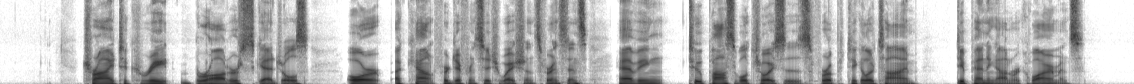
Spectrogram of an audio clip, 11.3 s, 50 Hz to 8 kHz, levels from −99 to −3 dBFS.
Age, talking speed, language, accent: 40-59, 120 wpm, English, American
